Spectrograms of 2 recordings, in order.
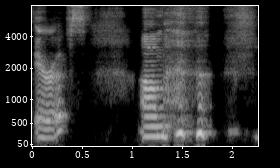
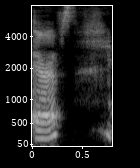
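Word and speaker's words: Ahrefs: But first, so when I throw your website URL into this handy dandy tool that's I pronounce Arifs. There's a lot of ways to pronounce that, but I call it Arifs.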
